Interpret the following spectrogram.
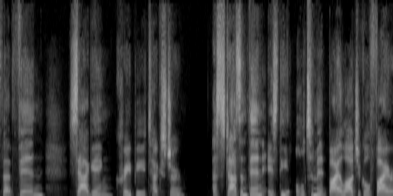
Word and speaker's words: astaxanthin: Excited, it is called astaxanthin, pronounced astaxanthin.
